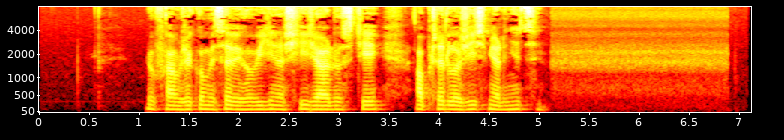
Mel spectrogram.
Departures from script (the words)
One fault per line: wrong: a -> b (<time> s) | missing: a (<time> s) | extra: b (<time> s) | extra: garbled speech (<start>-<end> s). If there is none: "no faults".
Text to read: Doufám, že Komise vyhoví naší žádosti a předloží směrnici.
no faults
